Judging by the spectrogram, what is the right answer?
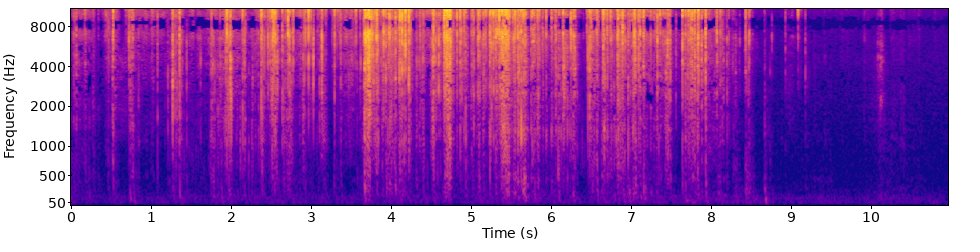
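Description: Foil trading-card pack wrapper being torn open and crinkled by hand, a dense crackling rustle. It builds about two seconds in and stops a couple of seconds before the end.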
